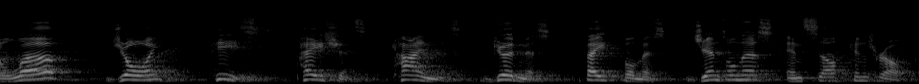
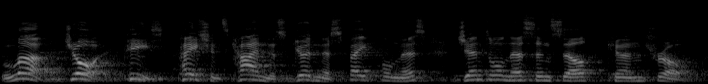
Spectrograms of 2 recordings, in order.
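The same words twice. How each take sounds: First: The list is said at a normal pace. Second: The list is said a little faster.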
